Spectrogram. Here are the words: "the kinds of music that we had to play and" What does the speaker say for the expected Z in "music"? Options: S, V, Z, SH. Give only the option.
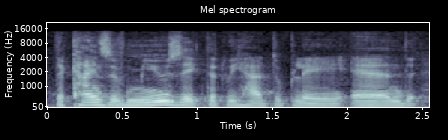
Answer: Z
